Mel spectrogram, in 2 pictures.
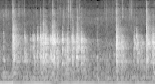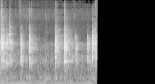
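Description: Electric cement mixer running, its drum turning with a steady low motor hum and a busy rattling and clicking from inside the drum. The sound cuts off abruptly about five seconds in, leaving silence.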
